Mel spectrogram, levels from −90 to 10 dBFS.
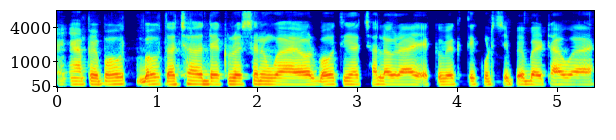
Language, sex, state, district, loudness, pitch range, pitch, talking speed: Hindi, male, Bihar, Muzaffarpur, -15 LUFS, 120-125 Hz, 125 Hz, 255 wpm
